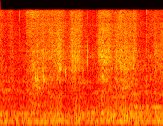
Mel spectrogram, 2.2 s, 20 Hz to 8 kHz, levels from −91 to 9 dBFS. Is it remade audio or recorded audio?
remade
